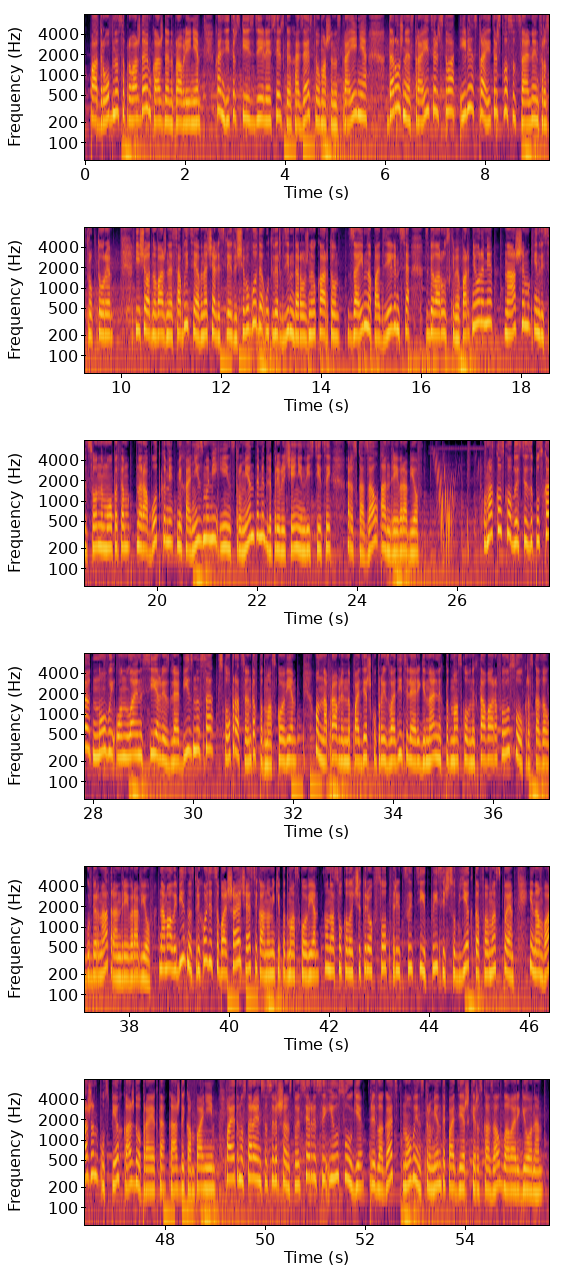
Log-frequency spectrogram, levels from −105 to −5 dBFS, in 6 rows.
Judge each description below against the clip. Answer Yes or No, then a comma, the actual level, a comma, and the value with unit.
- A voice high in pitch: Yes, high, 220 Hz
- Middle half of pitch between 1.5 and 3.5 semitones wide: No, average, 4.2 semitones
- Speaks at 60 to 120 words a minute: Yes, slow, 110 wpm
